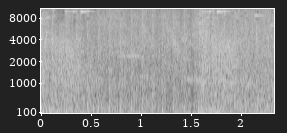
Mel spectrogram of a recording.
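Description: Video game gunfire, a dense rapid fusillade of shots crackling loudly and continuously, with a heavier burst near the end.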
